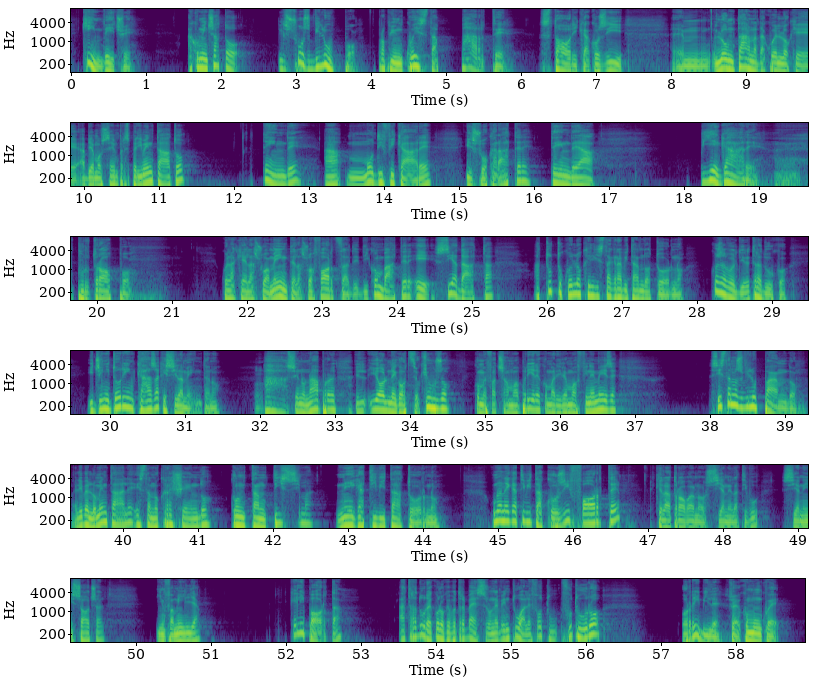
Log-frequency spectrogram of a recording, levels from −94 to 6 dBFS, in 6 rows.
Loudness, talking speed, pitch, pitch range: -19 LUFS, 130 wpm, 120 Hz, 105-140 Hz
